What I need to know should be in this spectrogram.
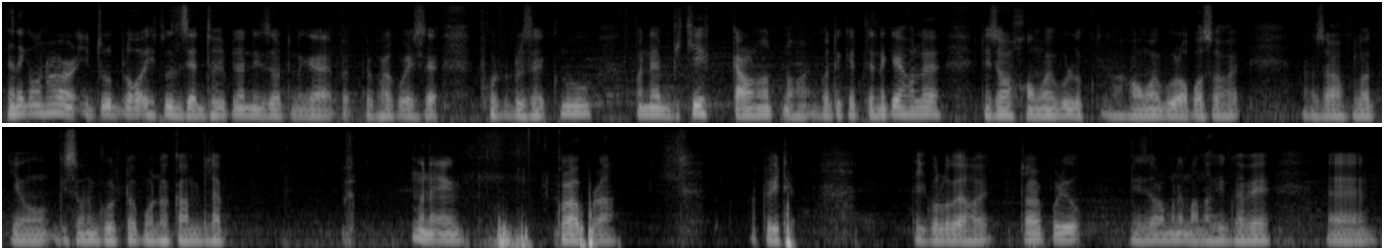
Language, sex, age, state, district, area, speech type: Assamese, male, 45-60, Assam, Morigaon, rural, spontaneous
